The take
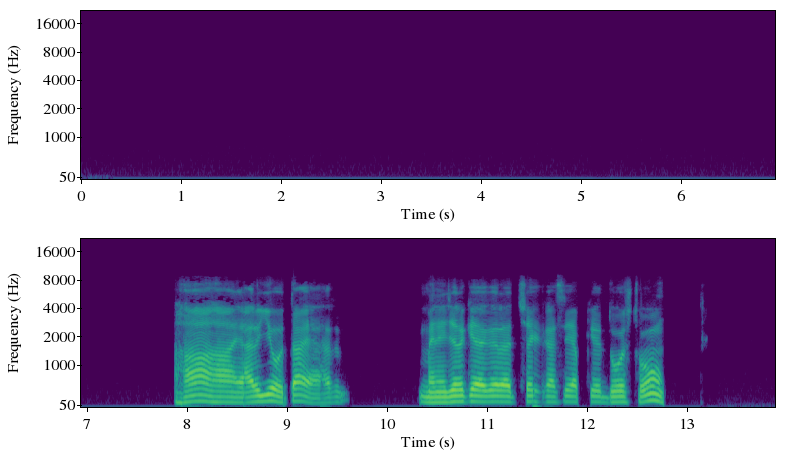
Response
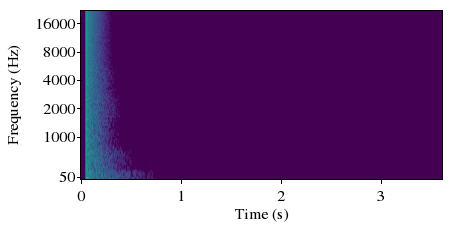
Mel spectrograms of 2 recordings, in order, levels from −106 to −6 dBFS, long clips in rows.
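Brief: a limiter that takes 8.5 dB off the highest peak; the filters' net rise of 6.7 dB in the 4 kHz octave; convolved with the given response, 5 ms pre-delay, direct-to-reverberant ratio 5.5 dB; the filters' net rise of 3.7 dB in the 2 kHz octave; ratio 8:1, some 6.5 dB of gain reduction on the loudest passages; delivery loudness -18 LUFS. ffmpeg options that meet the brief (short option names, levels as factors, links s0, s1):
-filter_complex "[0:a]equalizer=f=2000:t=o:g=3,equalizer=f=4000:t=o:g=7,acompressor=threshold=0.0447:ratio=8,alimiter=level_in=1.19:limit=0.0631:level=0:latency=1,volume=0.841,asplit=2[s0][s1];[1:a]atrim=start_sample=2205,adelay=5[s2];[s1][s2]afir=irnorm=-1:irlink=0,volume=0.596[s3];[s0][s3]amix=inputs=2:normalize=0,volume=8.41"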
